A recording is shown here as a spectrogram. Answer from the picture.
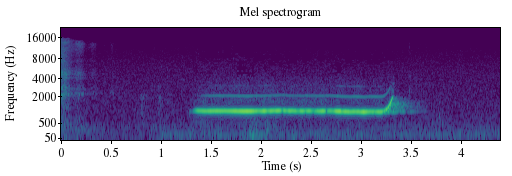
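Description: A single held whistle-like note, steady for about two seconds, then sliding sharply upward just before it stops.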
